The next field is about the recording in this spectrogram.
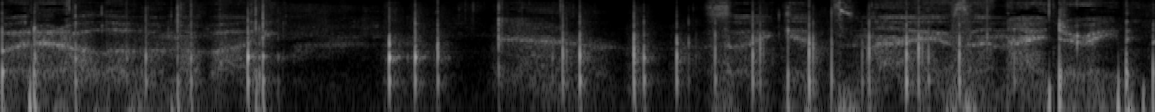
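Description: Whispering and soft-spoken, a woman talks at a fairly slow pace. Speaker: ASMR creator. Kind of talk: soft ASMR product chat. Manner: soft close-mic ASMR whisper. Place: home room. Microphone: studio mic.

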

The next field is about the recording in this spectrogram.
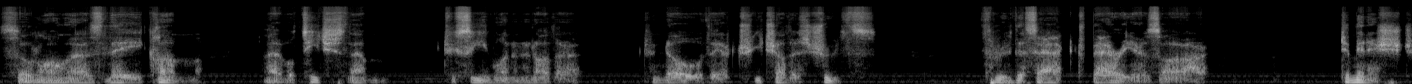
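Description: A whispered, put-on character voice at a very slow pace. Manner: solemn, measured.

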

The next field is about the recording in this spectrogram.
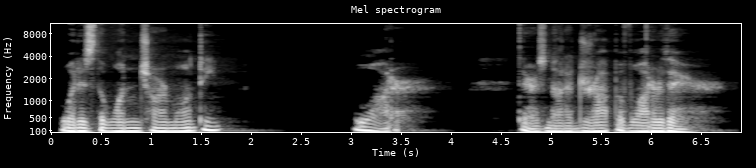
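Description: Soft-spoken and somewhat breathy, a man talks at a very slow pace with a very deep, low pitch, very even loudness and long, frequent pauses. The recording is very clean, with a silent background. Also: ordinary pitch variation. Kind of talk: audiobook reading, ASMR. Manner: soft-spoken, relaxing.

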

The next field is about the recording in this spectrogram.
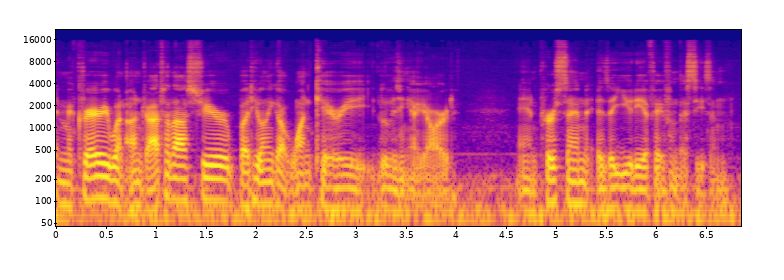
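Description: Over noticeable background noise, a man with a very deep, low voice speaks at a moderate pace with ordinary pitch variation. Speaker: football podcast host. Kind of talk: solo podcast analysis. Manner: fillers, reading prepared notes.

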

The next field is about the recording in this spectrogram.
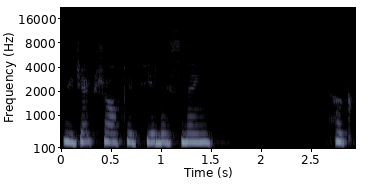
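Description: A woman with a British accent speaks in a dark, mellow tone, somewhat breathy, with ordinary pitch variation and a dry, close sound that carries no echo. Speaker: journaling vlogger. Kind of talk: voiceover narration. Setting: at home.

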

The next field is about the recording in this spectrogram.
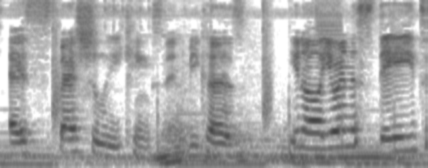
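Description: Clear music plays in the background. A woman speaks at a moderate pace. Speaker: travel vlogger. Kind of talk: casual vlog chat. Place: home room. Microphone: phone near.

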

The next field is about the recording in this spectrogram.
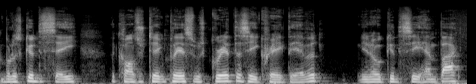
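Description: A man speaks very fast in a Northern Irish accent at a medium pitch. The background is quiet. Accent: Northern Irish (Belfast). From Northern Ireland. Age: 30s. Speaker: comedian and podcast host. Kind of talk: casual solo chat. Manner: animated. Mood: jokey, sarcastic. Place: studio. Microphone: studio mic.

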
